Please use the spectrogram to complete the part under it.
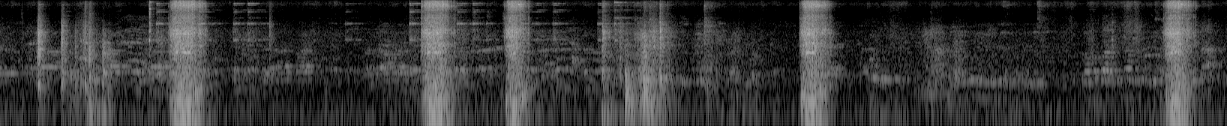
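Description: Sewing machine stitching around a round fabric neckline from the inside, heard in several short loud bursts of a few seconds each, separated by quieter handling noises and pauses.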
